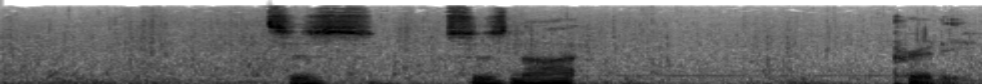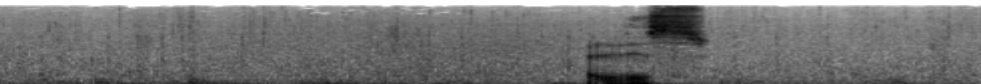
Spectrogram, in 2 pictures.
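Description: Wooden planks knock into place with sharp thuds.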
